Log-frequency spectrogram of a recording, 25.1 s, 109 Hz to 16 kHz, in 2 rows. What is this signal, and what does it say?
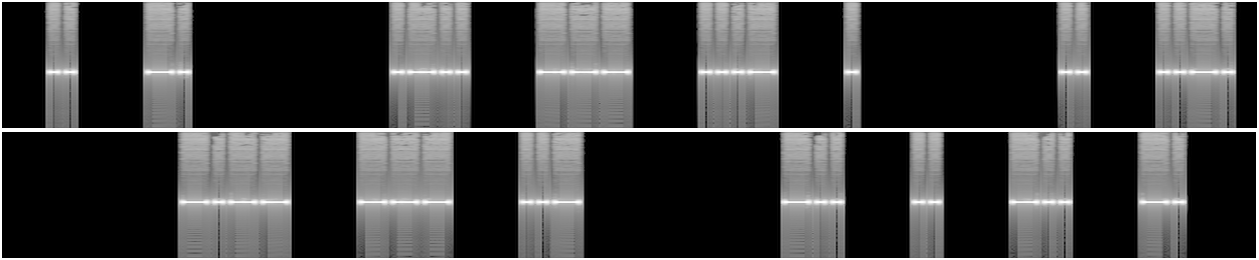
Morse code, heard as a keyed tone, about 15 wpm, spaced as for 8 wpm, 1000 Hz. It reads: IN LOVE IF YOU DIDN
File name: qotdfiles / 8wpm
